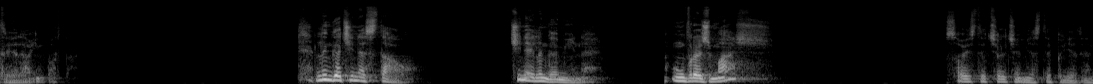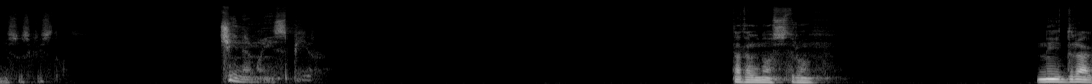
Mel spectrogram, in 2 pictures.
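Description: A middle-aged man speaks calmly through a microphone in short phrases with long pauses.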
